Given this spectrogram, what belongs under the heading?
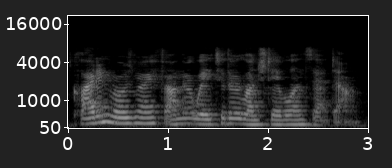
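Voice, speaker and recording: A woman's voice: lowish voice, steady tone, fast talker, lo-fi sound. A woman reading a children's storybook aloud expressively, like a teacher to her class. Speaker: school teacher reading to third graders.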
